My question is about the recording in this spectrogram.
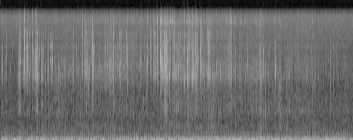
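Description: Wind buffeting the microphone of a miniature camera hanging under a balloon, with a gusting rumble throughout. A crackling, rustling patter runs over it through the first half and dies away after about four and a half seconds.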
